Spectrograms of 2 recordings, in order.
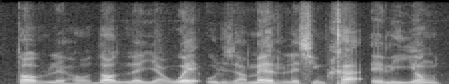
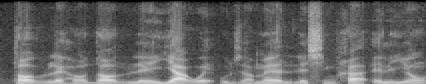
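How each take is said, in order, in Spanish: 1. Yahweh lleva el acento en su última sílaba. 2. Yahweh lleva el acento en su primera sílaba. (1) "Lo correcto es ... El acento tiene que ir al final" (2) "Se dañó"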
